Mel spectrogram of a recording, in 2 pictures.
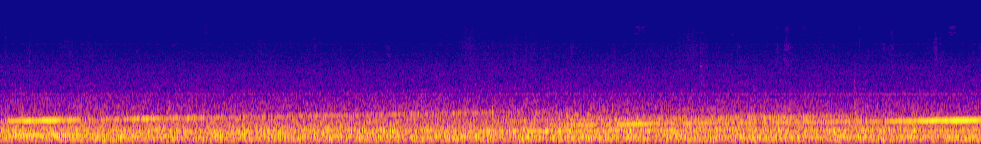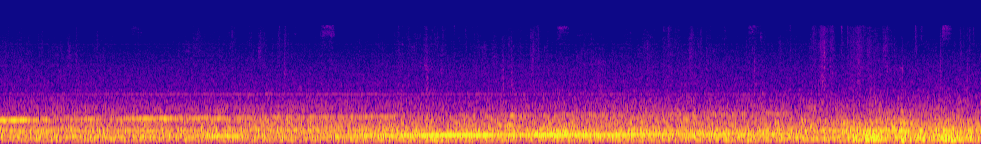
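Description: Tohoku Shinkansen train accelerating, heard from inside the passenger cabin: the traction motors whine in slowly rising tones over steady running noise. A louder rush swells briefly near the end.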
